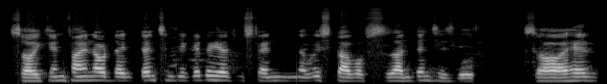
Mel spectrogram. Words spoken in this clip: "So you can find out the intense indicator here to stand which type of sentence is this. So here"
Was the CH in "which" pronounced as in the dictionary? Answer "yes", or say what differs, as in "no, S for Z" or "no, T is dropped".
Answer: no, S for CH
